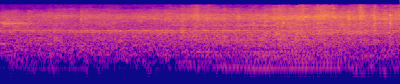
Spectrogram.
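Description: Street traffic noise with a motor vehicle engine running, its low hum growing louder in the second half.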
